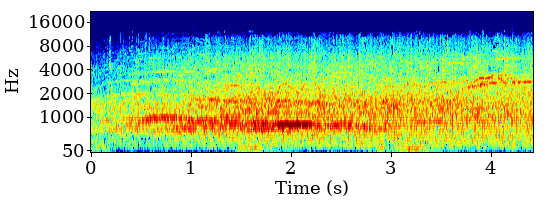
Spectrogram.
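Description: Audience of uniformed police officers, many in white gloves, applauding; the clapping swells over the first couple of seconds and then holds steady.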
